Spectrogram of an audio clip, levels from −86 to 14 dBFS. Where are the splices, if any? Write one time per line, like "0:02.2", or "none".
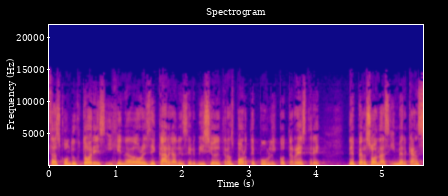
none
